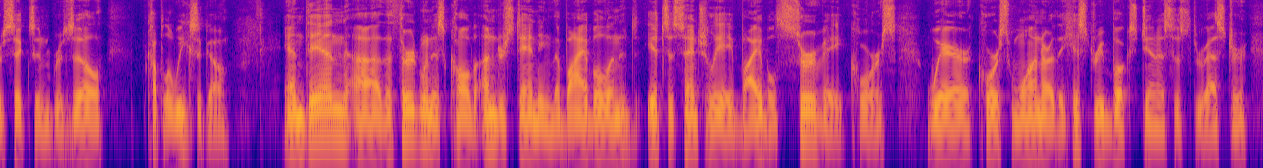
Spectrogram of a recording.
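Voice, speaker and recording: An unremarkable speaking voice from a man, fairly low in pitch with ordinary pitch variation, dry and close with no echo on a very clean recording against a silent background. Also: moderate pace. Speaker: missionary and former pastor and music minister. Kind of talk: casual interview.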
